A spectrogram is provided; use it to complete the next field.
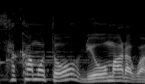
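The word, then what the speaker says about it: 坂本龍馬: 이 분은 이제 이름이 사카모토 료마라고 합니다. 사카모토 료마. 한자로 이제 용마라고 쓰는데 료라는 게 여기도 장음을 해줘야 돼요. 그냥 사카모토 료마 이러면은 일본 사람들은 누군지 못 알아듣습니다. 그래서 사카모토 료마라고 확실하게 얘기를 해줘야 되는데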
